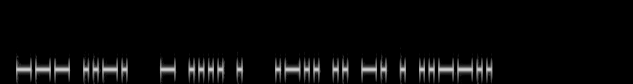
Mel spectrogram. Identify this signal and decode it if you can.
Morse code, heard as a keyed tone, about 25 wpm, 700 Hz. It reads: OF THE LINE?
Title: Sentences from Top 1000 Words - Review Part 1 - 25wpm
